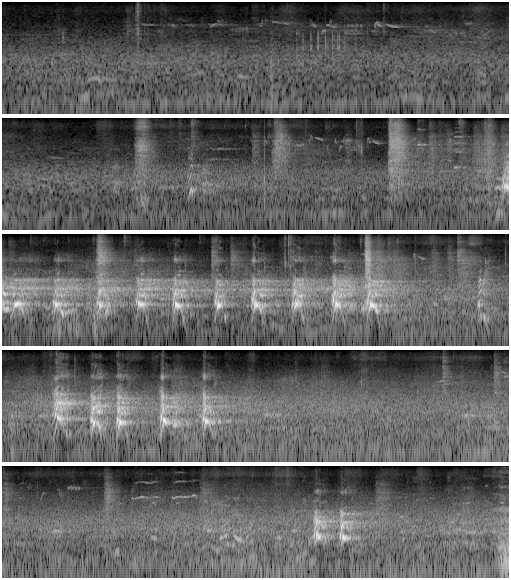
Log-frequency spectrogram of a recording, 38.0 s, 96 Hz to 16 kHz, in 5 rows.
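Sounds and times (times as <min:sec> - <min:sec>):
dog yipping barks: 0:10.4 - 0:11.0, 0:15.0 - 0:21.2, 0:23.4 - 0:26.2, 0:34.8 - 0:35.9.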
